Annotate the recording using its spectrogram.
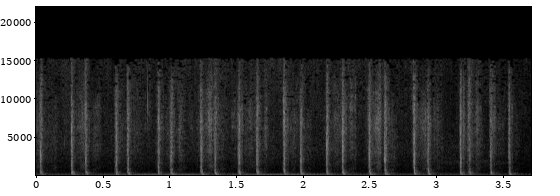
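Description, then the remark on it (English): Horse hooves trot along a main road toward Goldcrest Manor, a quick, even run of sharp clip-clop strikes with a low rumble beneath, continuing without pause and no voices. “They walk down the long lane away from Carnifex's house, then turn onto the main road and break into a trot as they head toward Goldcrest Manor.”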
